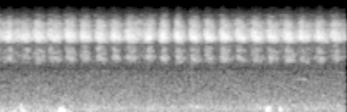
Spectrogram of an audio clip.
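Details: High, shimmering cicada buzz throbbing at a regular pace of about two and a half pulses per second on a lonely Sardinian beach in summer heat, with occasional faint low splashes.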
